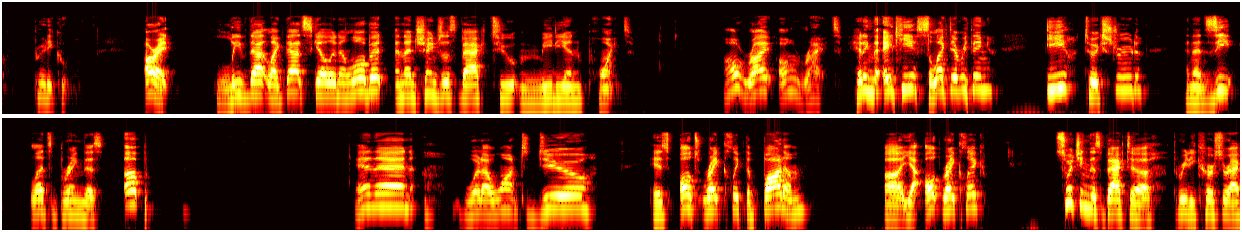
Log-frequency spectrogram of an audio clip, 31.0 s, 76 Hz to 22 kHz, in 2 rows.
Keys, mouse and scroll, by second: 10.8 a, 11.0 a, 13.0 e, 19.0 middle click.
